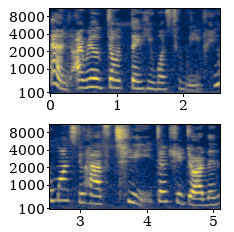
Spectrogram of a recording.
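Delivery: plain reading voice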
